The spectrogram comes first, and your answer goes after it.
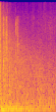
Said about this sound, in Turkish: İnelim patlatayım güm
